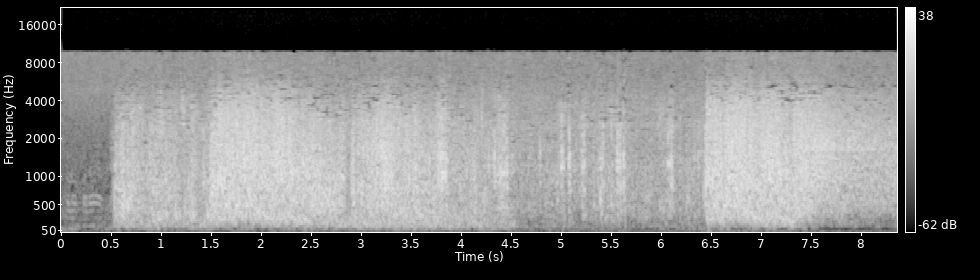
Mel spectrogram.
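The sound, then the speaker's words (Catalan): Heavy naval gunfire from the Italian Navy cruiser Eugenio de Savoia, firing at night on Barcelona from about 9,000 metres in 1937, pounds away in two long, loud roaring bursts, dense with crackling blasts and rumble, separated by a brief lull before the second barrage erupts and slowly fades. “Era el primer bombardeig que sofria la ciutat i no trigarien a produir-se els atacs de l'aviació.”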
